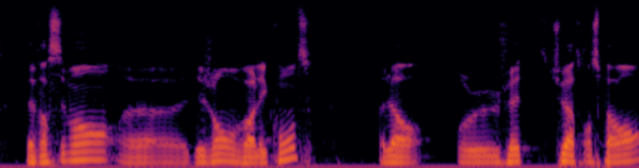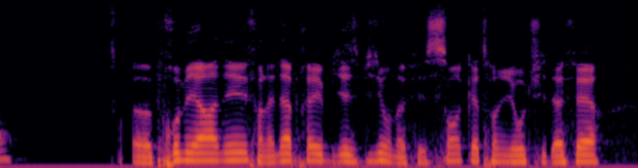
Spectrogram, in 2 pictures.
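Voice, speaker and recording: A man speaks at a very fast pace. His pitch is fairly high and his tone dark and mellow. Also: ordinary pitch variation. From France, Paris region (Trappes). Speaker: entrepreneur, conference speaker. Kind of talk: conference Q&A talk. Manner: casual, hesitant fillers.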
